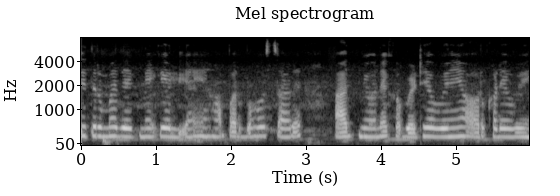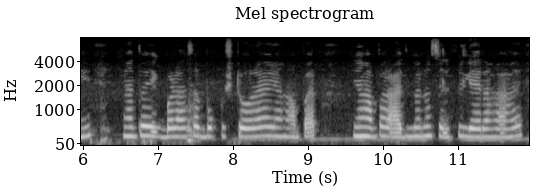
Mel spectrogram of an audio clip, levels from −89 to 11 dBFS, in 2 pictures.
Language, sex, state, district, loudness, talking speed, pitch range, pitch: Hindi, female, Bihar, Madhepura, -17 LUFS, 185 wpm, 235-255 Hz, 245 Hz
